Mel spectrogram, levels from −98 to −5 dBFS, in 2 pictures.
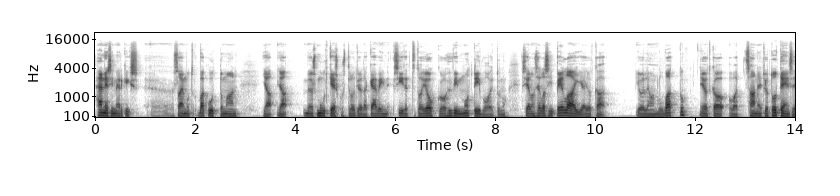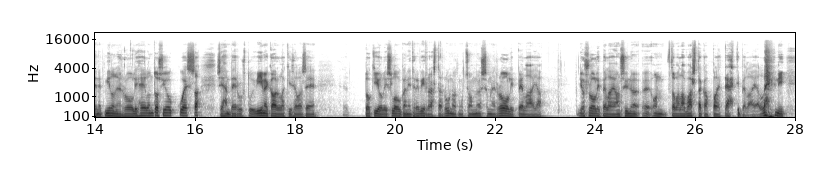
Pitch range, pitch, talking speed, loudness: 95-115 Hz, 105 Hz, 140 wpm, -28 LUFS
